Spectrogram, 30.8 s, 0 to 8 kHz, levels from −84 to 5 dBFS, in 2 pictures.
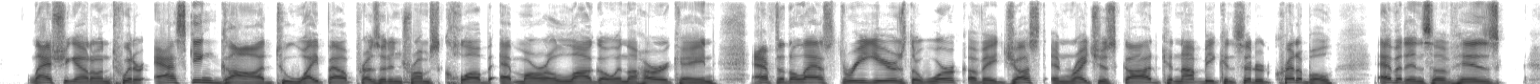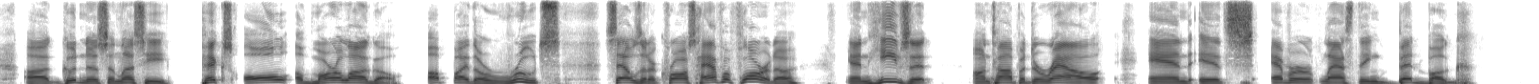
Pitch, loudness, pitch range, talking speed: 160 Hz, -18 LUFS, 145-175 Hz, 135 wpm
